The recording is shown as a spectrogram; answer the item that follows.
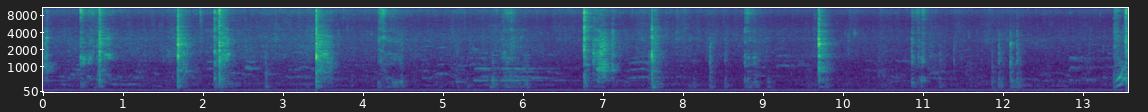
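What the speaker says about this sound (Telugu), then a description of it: "ఇదంతా కూడా మంచిగా మిక్స్ అయ్యేటట్టుగా కలుపుకోవాలి." A spoon stirs spicy Andhra-style chicken fry in a pan, scraping and clinking against the metal in irregular strokes over a soft sizzle, with a voice speaking between them.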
